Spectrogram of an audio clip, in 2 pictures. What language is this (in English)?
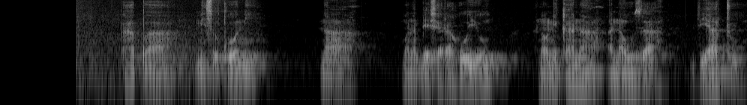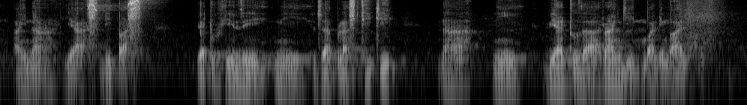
Swahili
